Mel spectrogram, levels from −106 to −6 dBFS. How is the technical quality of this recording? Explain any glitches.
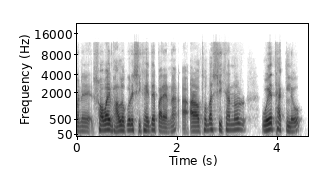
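The technical quality of this recording holds up, with no glitches to explain.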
